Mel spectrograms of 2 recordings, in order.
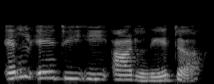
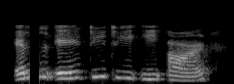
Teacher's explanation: When in the word later, later, the vowel sound is a bit longer. In the word latter, the vowel sound is a bit shorter.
